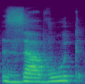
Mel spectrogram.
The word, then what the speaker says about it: зовут: Ее зовут Николь. Ее зовут Николь. Николь. Ее зовут Николь. Her name, ее, her name, ее зовут. Again here, о, not stressed, pronounce it as а.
